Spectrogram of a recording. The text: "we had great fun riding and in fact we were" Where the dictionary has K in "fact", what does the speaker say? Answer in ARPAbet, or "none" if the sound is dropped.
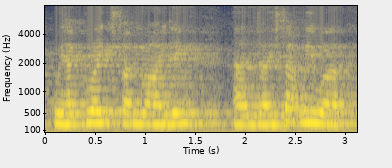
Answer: none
